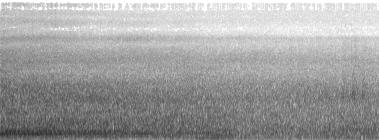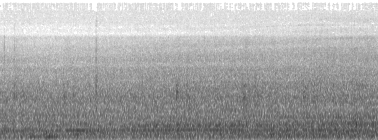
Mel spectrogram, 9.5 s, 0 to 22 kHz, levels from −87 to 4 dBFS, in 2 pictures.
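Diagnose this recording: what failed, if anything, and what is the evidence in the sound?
Nothing failed in this recording, and there is no evidence in the sound of any fault at any stage.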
